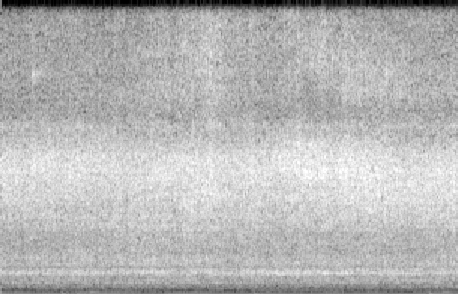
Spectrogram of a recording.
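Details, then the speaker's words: Marx tinplate toy train motor from an eBay lot, after long storage, running laps on track: whiny hum dipping and surging in pitch, stiff and uneven; needs service; rough-running motor, cause unconfirmed. "so yeah it definitely going to need some uh definitely going to need some Service uh that gu does not sound too happy"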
